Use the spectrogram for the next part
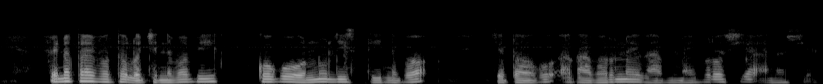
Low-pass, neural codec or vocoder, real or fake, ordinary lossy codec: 5.4 kHz; none; real; Opus, 24 kbps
